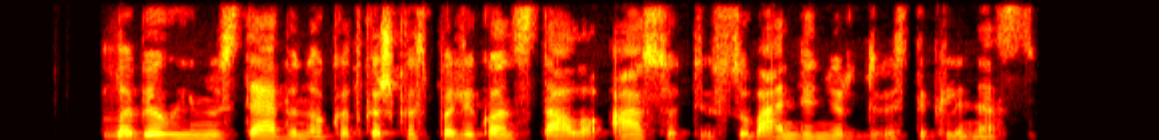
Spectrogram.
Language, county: Lithuanian, Klaipėda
